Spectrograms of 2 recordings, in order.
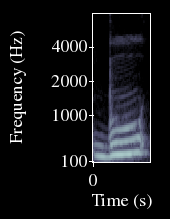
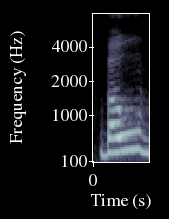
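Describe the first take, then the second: First: It is read with a plain long 'oo' vowel. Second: It is read with an 'a' gliding into 'w'. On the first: The speaker calls it wrong. "ऐसे नहीं पढ़ना" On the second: The speaker calls it right. "बाजबर वाव साकिन बऊ"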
